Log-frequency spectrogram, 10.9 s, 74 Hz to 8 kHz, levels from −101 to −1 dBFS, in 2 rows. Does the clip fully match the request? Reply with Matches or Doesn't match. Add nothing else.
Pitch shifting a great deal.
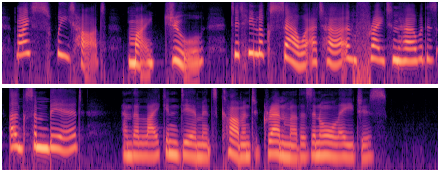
Matches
